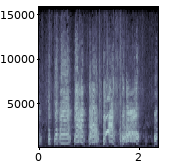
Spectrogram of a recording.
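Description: Brown Egger chickens cluck in a quick burst of close, loud calls with short pauses between them, and no talking.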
